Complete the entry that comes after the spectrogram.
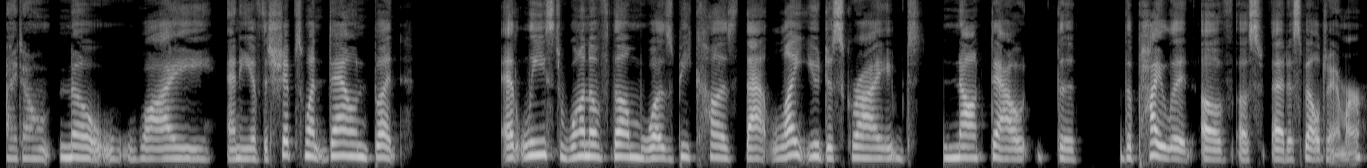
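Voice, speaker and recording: A woman's voice: mid-range voice, fairly even intonation, takes it slowly, dry recording, studio quality. A woman playing a tabletop game, speaking hesitantly and soothingly as her character. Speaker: player. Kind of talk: casual play in a tabletop game.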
